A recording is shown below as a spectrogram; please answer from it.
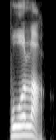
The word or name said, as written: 波浪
